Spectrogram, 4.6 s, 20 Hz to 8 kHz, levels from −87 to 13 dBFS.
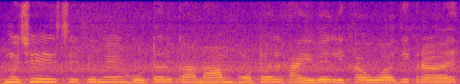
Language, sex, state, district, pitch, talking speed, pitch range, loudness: Hindi, female, Madhya Pradesh, Dhar, 235 Hz, 195 wpm, 225-240 Hz, -13 LUFS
